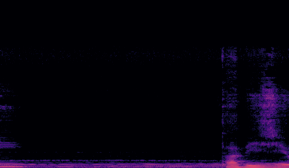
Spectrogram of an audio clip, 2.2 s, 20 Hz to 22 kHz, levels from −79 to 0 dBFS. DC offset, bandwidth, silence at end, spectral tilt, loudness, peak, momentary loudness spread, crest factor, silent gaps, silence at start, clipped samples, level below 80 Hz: under 0.1%; 16 kHz; 0 s; -6 dB/octave; -41 LUFS; -22 dBFS; 17 LU; 20 dB; none; 0 s; under 0.1%; -66 dBFS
